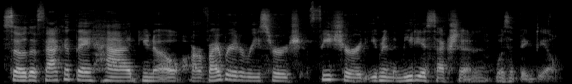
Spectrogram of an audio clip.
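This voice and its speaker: Female doctor guest, American, lower register, informal explainer, conversational interview delivery, slight background noise. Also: fairly quick, vocal fry, a bit bright. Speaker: guest doctor, urogynecologist and researcher.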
